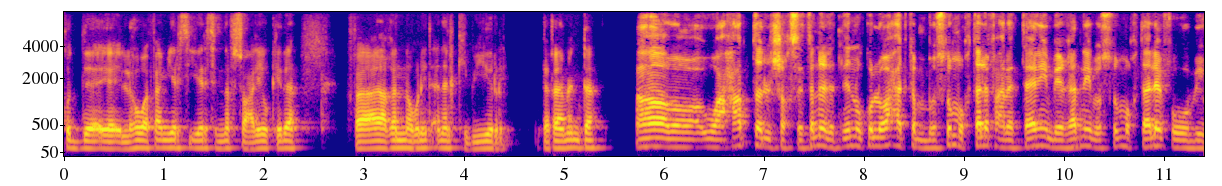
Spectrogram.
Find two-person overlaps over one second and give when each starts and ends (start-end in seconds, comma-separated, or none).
none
